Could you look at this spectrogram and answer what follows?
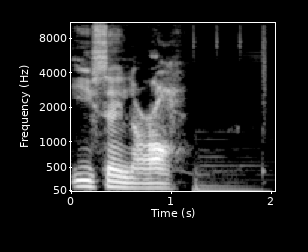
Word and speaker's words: Yves Saint Laurent: Yves Saint Laurent. Yves Saint Laurent. You really don't you pronounce the T. It's Yves Saint Laurent. Yves Saint Laurent.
